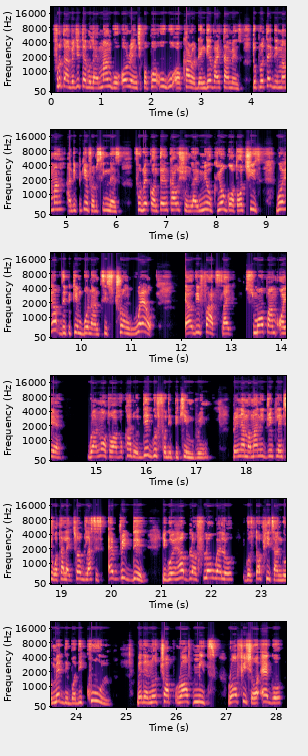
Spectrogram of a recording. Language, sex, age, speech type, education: Nigerian Pidgin, female, 15-29, spontaneous, primary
